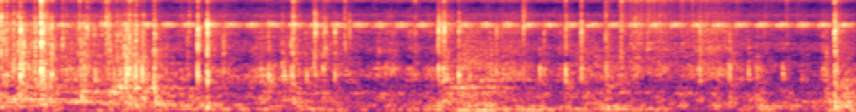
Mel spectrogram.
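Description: Faint, irregular light clicks and taps, most frequent in the first second, over a faint steady high-pitched whine.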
